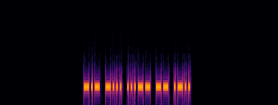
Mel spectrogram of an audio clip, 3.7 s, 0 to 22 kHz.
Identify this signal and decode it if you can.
Morse code, heard as a keyed tone, about 50 wpm, 700 Hz. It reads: KB3ML
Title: Call Signs - 50wpm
